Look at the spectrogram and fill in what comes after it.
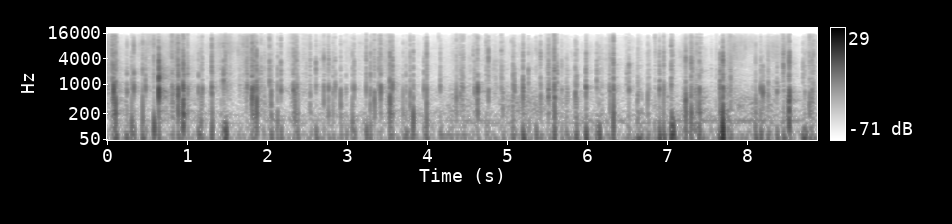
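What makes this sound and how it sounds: Long pink nails scratch and tap across the surface of a small, hollow, rectangular black zippered hard-shell case with a faux leather covering, held up in both hands. Dense, dry, crinkly scratching runs throughout, with sharp taps standing out now and then. Each sound stops short with almost no ring.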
